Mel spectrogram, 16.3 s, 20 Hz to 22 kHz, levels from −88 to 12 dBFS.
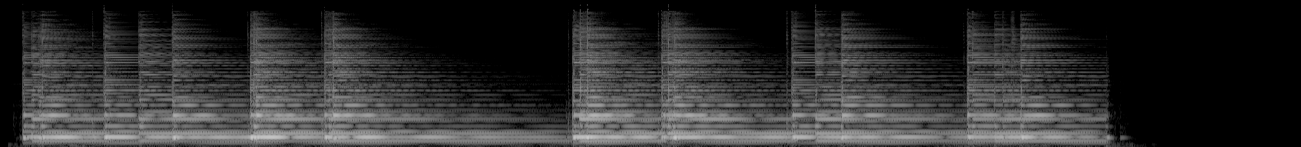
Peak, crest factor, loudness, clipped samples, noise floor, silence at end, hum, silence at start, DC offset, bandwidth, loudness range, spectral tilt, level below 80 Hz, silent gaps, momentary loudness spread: -4 dBFS; 18 dB; -23 LUFS; under 0.1%; -76 dBFS; 2.4 s; none; 0.3 s; under 0.1%; 12.5 kHz; 6 LU; -5 dB/octave; -70 dBFS; none; 17 LU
